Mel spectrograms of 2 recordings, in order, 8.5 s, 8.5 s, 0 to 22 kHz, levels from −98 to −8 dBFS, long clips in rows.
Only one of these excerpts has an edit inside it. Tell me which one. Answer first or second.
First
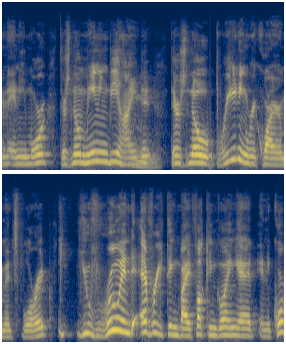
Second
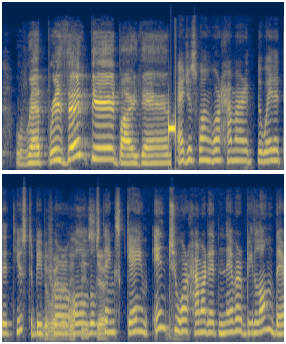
second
